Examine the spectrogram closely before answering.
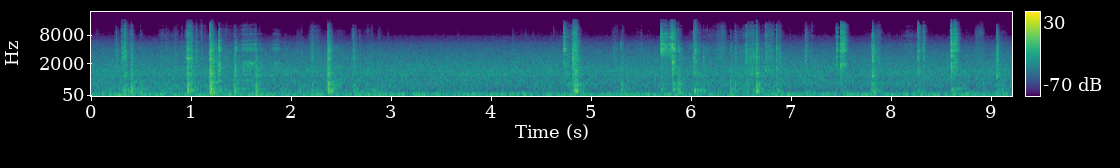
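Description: A metal spoon clinking and scraping against a metal cooking pot as food is stirred: a dozen or so sharp, irregular taps.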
